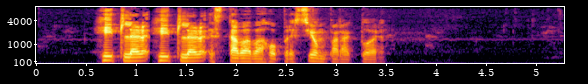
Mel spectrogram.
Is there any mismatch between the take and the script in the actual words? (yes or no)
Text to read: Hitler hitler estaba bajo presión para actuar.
no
